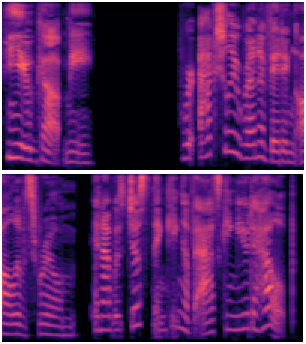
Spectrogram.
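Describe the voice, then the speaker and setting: A woman's voice: on the high side, big pitch swings, moderate pace, no room sound, studio quality. A woman playing a wry, affectionate novelist heroine in a story game, with a playful conversational manner. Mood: cheerful. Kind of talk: scripted game story dialogue.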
